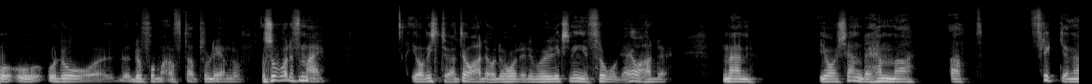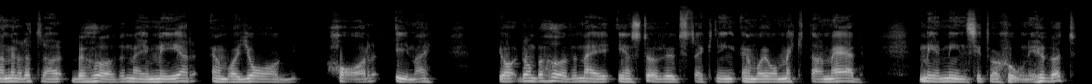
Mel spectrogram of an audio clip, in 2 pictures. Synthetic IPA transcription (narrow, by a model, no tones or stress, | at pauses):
ɔʔɔ̰ɔd̪ɔd̪ɔfoːɾma̰nɔ̰ft̪apʰɾʊblḛːmd̪ɔɔs̬ɔvaɖɛfœɾmɛ̰j | jɑ̰ːɡvɪst̪əjat̪jɑːɡhad̪ːəɔd̪ɛhod̪əd̪ɛvaɾjɵlɪksɔmɪŋːənfɾoːɡajɑːɡhad̪ːə | mɛn | jɑːɡɕɛnd̪əɦɛmːa | at̪ | flʏkːənamiːnad̪œt̪ɾaɾbɛɦøːvəɾmɛjmeːɾɛnvɑjɑːɡ | ha̰ɾɪmɛj | jɑːd̪ɔmbɛɦøːvəɾmɛjɪɛnst̪œrəʉ̟t̪st̪ɾɛknɪŋɛnvajɑːɡmɛkt̪aɾmɛːd̪ | meːɾmɪnsɪt̪ɵaɧṵːnɪɦʉːvət̪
